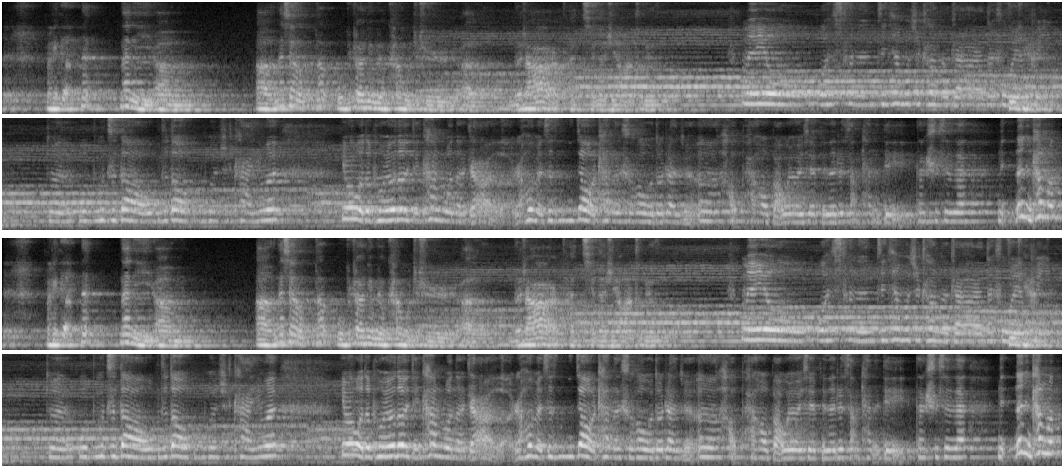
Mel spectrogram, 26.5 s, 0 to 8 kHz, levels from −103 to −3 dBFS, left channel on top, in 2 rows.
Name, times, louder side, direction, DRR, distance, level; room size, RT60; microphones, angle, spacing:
voice 1, 0.1-1.1 1.5-2.4 3.2-8.5 12.6-13.0, right 1 dB, 35° right, 6 dB, 0.9 m, -26 dB
sound 1, 5.1-17.7, equal, 15° right, 0.4 m, -35 dB
voice 2, 9.1-13.1 13.8-26.4, right 3 dB, 70° right, 6 dB, 0.6 m, -27 dB
15.0 x 14.0 x 3.7 m, 2.2 s
head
